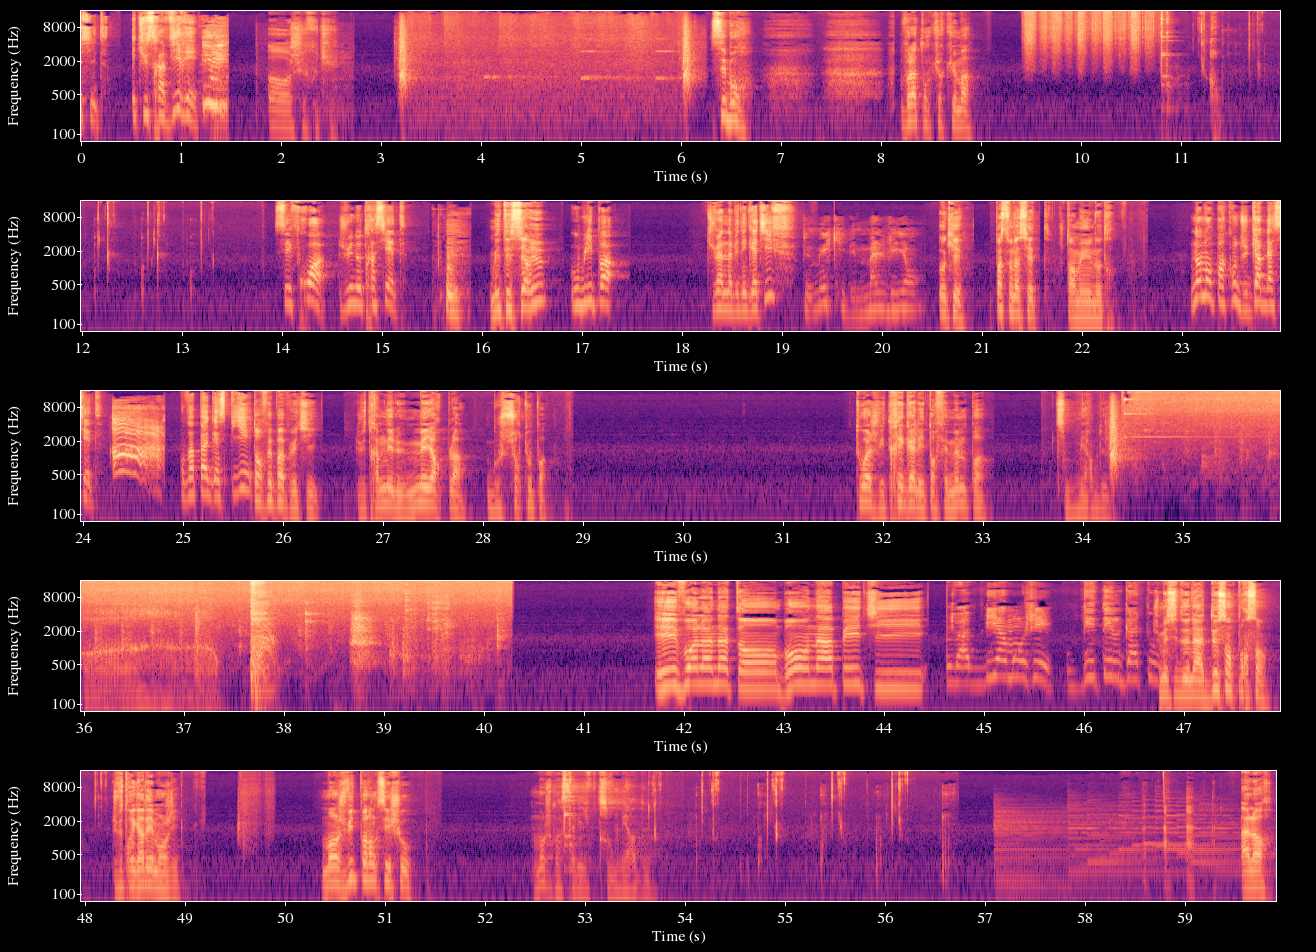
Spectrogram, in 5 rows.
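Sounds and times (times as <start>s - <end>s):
person chewing food: 11.0s - 13.4s, 53.5s - 56.8s.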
